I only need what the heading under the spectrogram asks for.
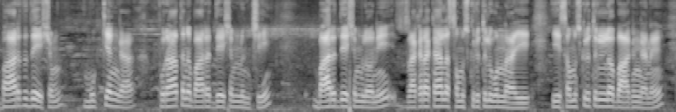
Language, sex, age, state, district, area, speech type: Telugu, male, 18-30, Telangana, Khammam, urban, spontaneous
